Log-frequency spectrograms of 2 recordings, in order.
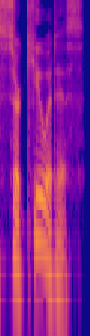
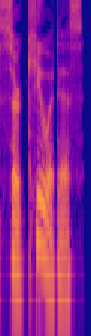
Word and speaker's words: circuitous: And circuitous has four syllables. And there's a few things going on with the pronunciation. In the first syllable, that C is going to have more of an S sound. Circuitous. The stress is going to be on that second syllable. And that cu is kind of like you're saying the letter Q.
